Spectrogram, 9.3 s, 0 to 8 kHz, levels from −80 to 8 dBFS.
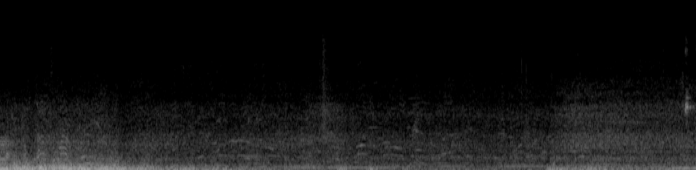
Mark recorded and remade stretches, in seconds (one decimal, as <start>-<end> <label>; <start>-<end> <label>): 0.0-4.1 recorded; 4.1-4.6 remade; 4.6-9.3 recorded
